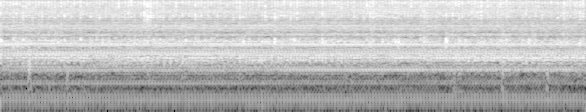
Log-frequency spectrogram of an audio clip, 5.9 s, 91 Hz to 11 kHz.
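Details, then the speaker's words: Mamod SR1 steam roller, about 1963–66, aluminium wheels, bent fork rod straightened: light, even chuffing about twice a second over steady hiss, quiet, no knocks or rattles; normal running. "What a great runner."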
